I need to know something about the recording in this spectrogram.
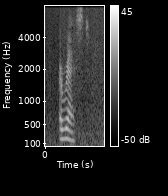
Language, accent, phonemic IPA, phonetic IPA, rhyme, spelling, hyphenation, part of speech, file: English, US, /əˈɹɛst/, [əˈɹʷɛst], -ɛst, arrest, ar‧rest, noun / verb, En-us-arrest.ogg
- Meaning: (noun) 1. A check; a stop; an act or instance of arresting something 2. The condition of being stopped, standstill 3. The process of arresting a criminal, suspect etc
